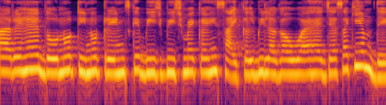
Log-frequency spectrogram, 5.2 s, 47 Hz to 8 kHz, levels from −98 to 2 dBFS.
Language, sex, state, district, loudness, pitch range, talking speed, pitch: Hindi, female, Bihar, Katihar, -13 LUFS, 220-245 Hz, 235 wpm, 230 Hz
